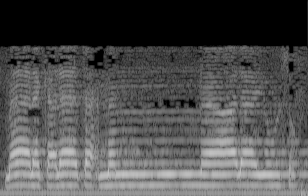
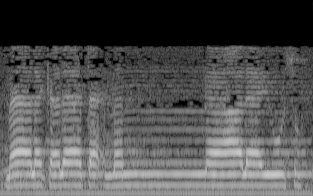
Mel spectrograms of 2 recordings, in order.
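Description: The two takes are said the same way.

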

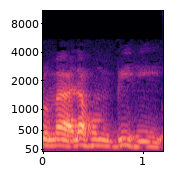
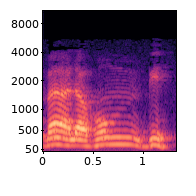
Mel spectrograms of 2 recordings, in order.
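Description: First: The h is followed by a long i vowel. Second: The word stops on the h, no vowel. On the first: The speaker calls it wrong. "لا نقول ما لهم به ونقف" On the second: The speaker calls it right. "تحذف ياء الصلة"

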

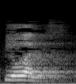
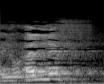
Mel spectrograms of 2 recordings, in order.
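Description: First: A w glide replaces the glottal stop. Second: A glottal stop is heard in the middle.

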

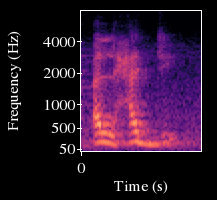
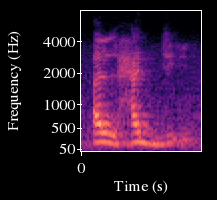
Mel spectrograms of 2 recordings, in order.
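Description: No difference in how they are said.

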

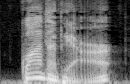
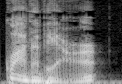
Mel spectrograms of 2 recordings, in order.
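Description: First: It is read with the standard pronunciation. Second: It is read with the Beijing tone change.

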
